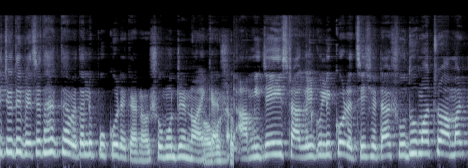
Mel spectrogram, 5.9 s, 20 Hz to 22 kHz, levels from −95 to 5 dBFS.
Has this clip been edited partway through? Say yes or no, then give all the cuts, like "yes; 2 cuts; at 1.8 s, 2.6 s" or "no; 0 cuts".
yes; 1 cut; at 2.9 s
